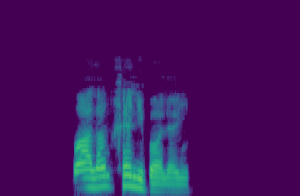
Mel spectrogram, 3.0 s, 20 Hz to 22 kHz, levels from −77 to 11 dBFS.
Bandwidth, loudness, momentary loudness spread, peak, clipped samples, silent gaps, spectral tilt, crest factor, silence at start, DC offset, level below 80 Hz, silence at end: 7.6 kHz; -18 LUFS; 10 LU; -4 dBFS; under 0.1%; none; -5.5 dB/octave; 18 dB; 0.75 s; under 0.1%; -64 dBFS; 1.15 s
